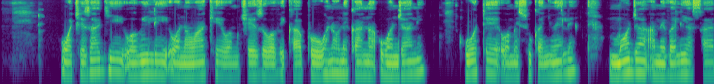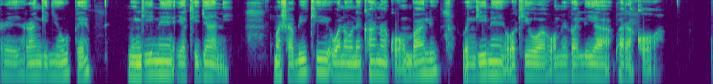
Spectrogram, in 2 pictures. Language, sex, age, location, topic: Swahili, male, 18-24, Kisii, government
